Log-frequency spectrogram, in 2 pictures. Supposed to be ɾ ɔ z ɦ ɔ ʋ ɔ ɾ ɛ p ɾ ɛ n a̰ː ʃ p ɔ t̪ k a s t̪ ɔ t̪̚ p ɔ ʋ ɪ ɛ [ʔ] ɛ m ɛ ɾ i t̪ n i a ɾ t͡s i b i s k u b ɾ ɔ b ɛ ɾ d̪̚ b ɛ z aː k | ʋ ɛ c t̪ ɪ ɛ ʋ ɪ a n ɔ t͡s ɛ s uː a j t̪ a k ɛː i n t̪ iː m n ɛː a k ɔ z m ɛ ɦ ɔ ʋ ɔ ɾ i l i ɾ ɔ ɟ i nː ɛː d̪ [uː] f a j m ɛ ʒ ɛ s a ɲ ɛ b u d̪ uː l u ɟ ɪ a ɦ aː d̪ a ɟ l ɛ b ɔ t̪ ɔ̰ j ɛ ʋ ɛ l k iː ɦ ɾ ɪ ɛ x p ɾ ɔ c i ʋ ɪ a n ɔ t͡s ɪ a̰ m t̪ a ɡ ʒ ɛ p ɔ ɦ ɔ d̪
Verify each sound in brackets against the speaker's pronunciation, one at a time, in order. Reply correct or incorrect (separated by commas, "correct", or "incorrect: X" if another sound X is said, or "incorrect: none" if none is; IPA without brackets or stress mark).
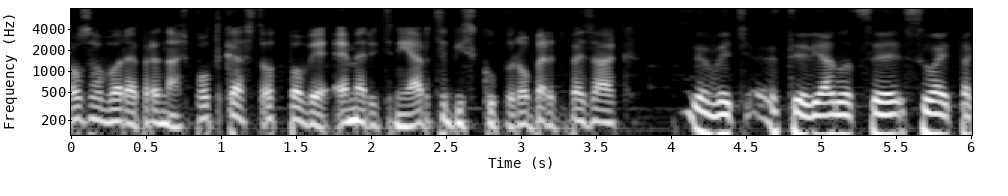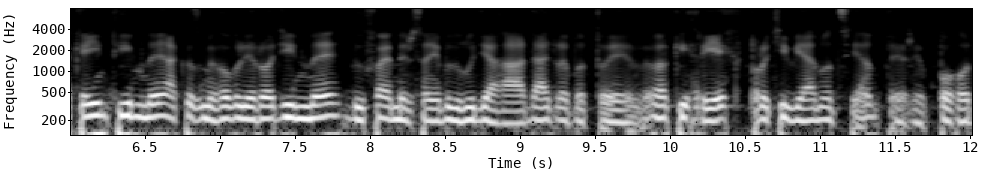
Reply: correct, correct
